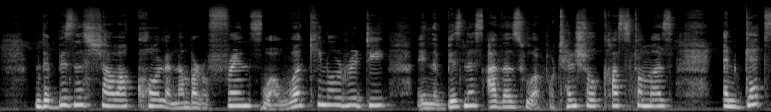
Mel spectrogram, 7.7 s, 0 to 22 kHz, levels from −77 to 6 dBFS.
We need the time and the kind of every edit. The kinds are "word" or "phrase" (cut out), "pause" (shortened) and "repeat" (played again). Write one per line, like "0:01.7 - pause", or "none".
0:02.6 - word
0:04.8 - word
